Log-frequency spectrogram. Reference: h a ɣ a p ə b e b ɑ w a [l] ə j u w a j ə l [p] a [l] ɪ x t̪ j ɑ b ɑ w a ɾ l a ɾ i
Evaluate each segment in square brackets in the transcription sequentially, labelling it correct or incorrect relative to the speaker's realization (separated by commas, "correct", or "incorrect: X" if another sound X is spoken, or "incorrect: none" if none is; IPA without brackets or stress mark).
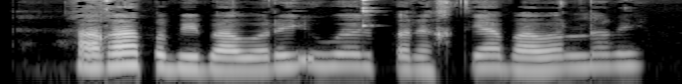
incorrect: ɾ, correct, incorrect: ɾ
